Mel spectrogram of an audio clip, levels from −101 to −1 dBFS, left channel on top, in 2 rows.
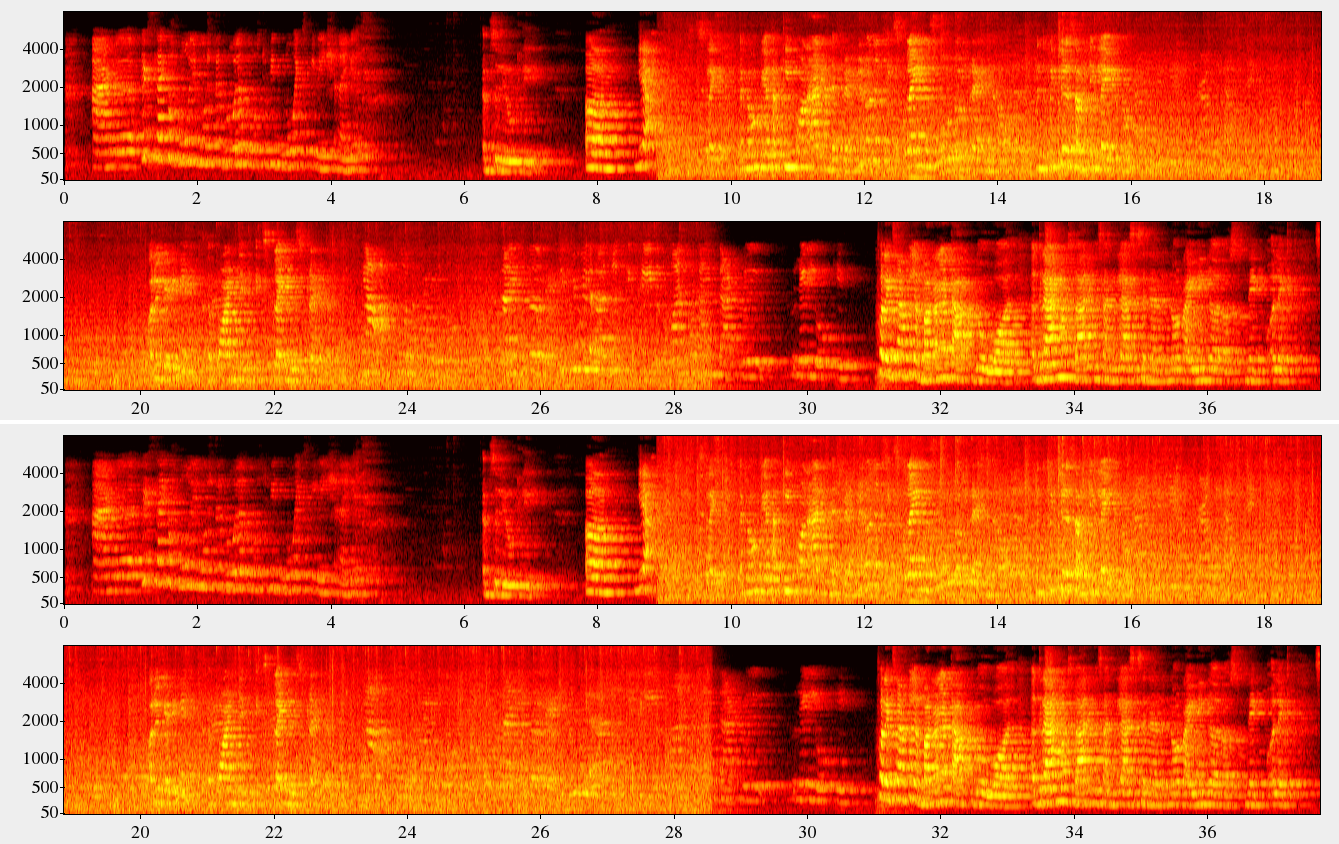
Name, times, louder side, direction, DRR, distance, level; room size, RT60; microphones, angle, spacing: voice 1, 0.0-4.5 10.6-10.7 11.2-11.7 12.1-12.8 23.2-24.8 25.0-30.7 31.0-31.2, left 3 dB, 80° left, 5.4 m, -39 dB
voice 2, 6.3-7.1 7.8-9.0 9.3-16.1 20.1-23.0 31.1-37.3, equal, 5° right, 4.1 m, -30 dB
sound 1, 8.9-28.6, right 3 dB, 65° right, 1.2 m, -35 dB
29.0 x 14.0 x 6.7 m
head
